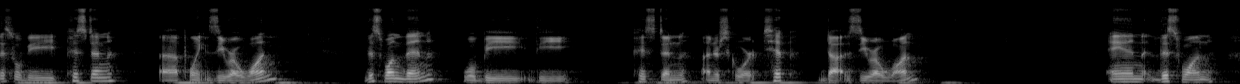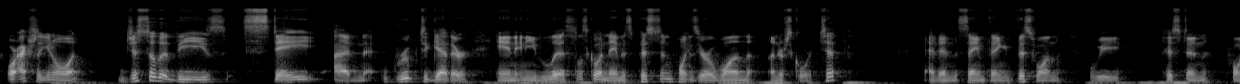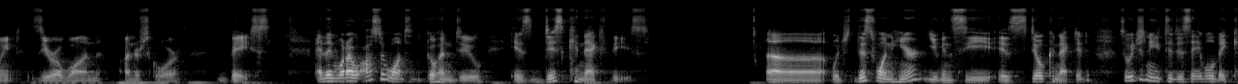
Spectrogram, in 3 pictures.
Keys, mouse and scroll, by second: 3.7 right click, 4.4 right click, 5.4 click, 10.4 right click, 11.5 click, 14.1 right click, 15.0 click, 21.8 right click, 22.7 click, 30.4 shift+middle click, 30.7 g, 32.2 right click, 32.3 g, 35.4 shift+middle click.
